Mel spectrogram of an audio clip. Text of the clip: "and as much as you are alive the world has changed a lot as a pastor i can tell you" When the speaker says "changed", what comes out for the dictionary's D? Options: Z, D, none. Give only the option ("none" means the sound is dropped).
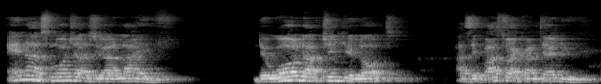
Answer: none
